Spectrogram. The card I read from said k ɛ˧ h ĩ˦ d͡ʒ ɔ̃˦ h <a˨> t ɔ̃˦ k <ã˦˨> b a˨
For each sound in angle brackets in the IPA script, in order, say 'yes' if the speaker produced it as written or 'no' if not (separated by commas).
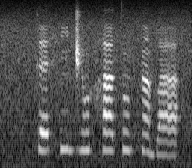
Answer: no, yes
